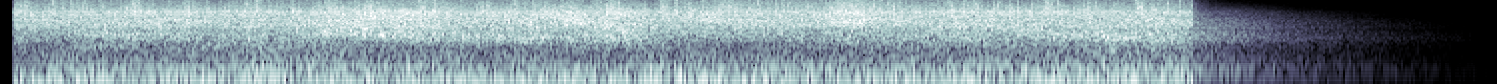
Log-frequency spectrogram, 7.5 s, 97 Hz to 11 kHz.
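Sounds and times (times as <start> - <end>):
flamethrower fire: 0.0 - 6.8.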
